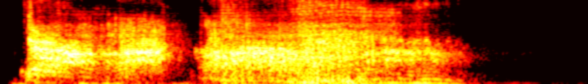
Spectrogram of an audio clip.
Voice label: dying, en US; Khazix; Character Voices - English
